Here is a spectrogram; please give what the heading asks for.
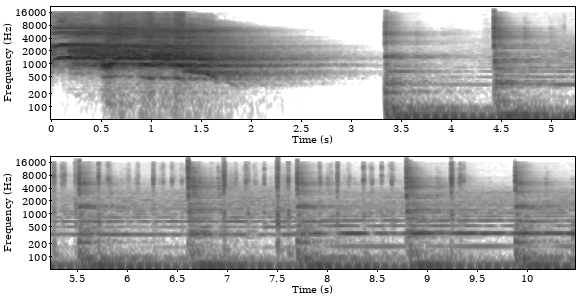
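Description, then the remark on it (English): A woman lets out a loud, drawn-out scream that fades away over about two seconds. After a brief silence, soft rhythmic chiming tones with steady ticks begin. “I figured out that if you stand just right while looking out the window, you could see a soft shimmer when she screamed.”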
